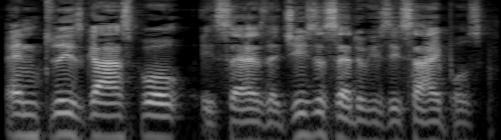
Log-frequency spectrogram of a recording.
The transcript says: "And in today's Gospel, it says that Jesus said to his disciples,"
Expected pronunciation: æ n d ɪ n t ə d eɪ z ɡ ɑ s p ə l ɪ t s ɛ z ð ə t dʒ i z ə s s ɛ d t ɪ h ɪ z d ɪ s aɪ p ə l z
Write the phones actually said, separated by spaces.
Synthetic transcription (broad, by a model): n ɪ n t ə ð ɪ s ɡ ɑ s p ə l ɪ t s ɛ z ð ə t dʒ i z ə s s ɛ d t ɪ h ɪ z d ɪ s aɪ p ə l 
